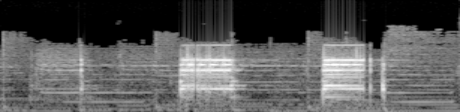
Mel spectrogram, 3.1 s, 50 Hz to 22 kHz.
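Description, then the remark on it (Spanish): The horn of a 2017 car in León honks twice over a phone line, two loud, tinny blasts about a third of a second each, separated by a short pause, over a low murmur of background noise. “en León, venga, toca ese claxon, a ver cómo suena.”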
